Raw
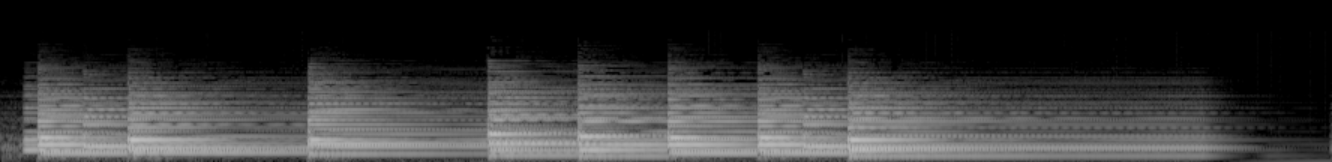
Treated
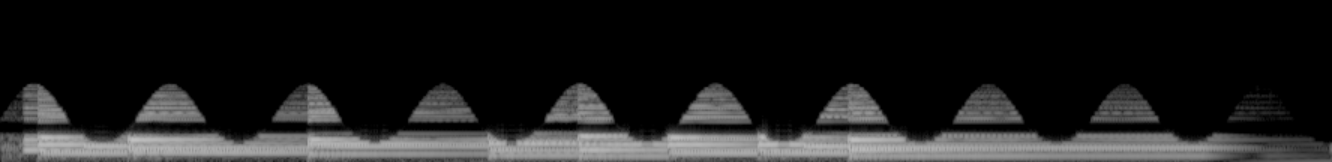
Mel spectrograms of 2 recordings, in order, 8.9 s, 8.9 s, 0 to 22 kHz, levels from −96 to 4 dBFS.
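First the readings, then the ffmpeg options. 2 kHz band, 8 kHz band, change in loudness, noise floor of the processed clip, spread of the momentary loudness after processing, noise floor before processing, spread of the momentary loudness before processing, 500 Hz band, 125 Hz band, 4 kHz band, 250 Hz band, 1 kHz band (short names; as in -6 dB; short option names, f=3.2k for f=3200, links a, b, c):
-3.5 dB, n/a, -0.5 dB, -62 dBFS, 11 LU, -66 dBFS, 15 LU, 0.0 dB, +2.0 dB, under -10 dB, +1.5 dB, -7.5 dB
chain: -filter_complex "[0:a]asplit=2[a][b];[b]acompressor=threshold=-33dB:ratio=6,volume=0dB[c];[a][c]amix=inputs=2:normalize=0,asuperstop=centerf=770:order=12:qfactor=1.4,afftfilt=real='re*lt(b*sr/1024,330*pow(3000/330,0.5+0.5*sin(2*PI*1.1*pts/sr)))':imag='im*lt(b*sr/1024,330*pow(3000/330,0.5+0.5*sin(2*PI*1.1*pts/sr)))':win_size=1024:overlap=0.75,volume=-1.5dB"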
